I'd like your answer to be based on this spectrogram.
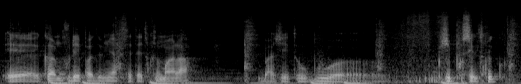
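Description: A man in his thirties with Benin roots, giving a relaxed guest interview in a studio, hesitant with many fillers and restarts. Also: very deep voice, quick pace, gravelly, noisy background. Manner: gestures broadly while seated. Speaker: brand founder, guest. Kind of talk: casual interview talk. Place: studio room with clothing racks, indoors.

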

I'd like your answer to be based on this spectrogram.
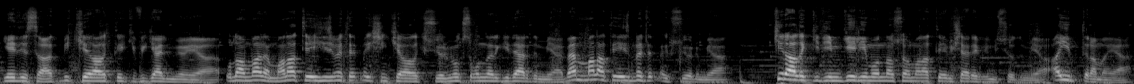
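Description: A man's voice: fairly high pitch, expressive, quick pace, soft background music. A young man giving casual, exasperated commentary while playing a football game, ranting at his coach. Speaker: gaming YouTuber.

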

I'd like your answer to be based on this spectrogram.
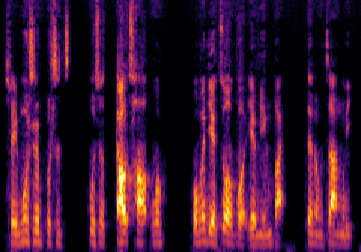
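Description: A male pastor preaching a sermon in an animated, playful way, with self-deprecating humor. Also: medium pitch, a little fast, no room sound.

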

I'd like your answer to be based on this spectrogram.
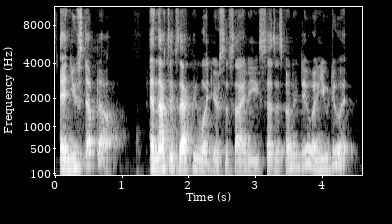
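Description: A woman's voice: sits low, a little fast. A woman in her fifties, a doctor and weight-loss coach, speaking heartfelt and laughing easily as a guest. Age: 50s. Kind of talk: livestream conversation.

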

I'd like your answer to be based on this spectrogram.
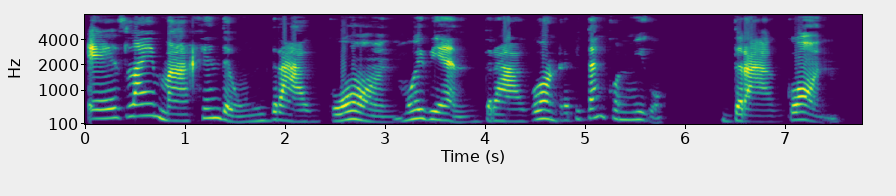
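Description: Woman teacher doing phonics w/ little kids, super slow, stretches every syllable, gets them to repeat back. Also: medium pitch. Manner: slow, drawn-out syllables, coaxing children to repeat. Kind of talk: phonics lesson for children.

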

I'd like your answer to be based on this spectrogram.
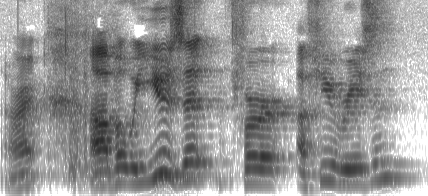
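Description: This man's voice is high-pitched, and he talks at a moderate pace. He is an engineering instructor delivering an informal lecture with handwritten notes, stressing key phrases by repeating them and frequently asking "right?".

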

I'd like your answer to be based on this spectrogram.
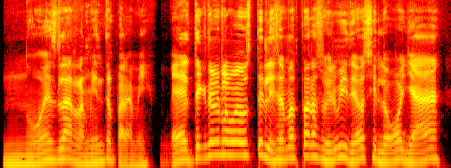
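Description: A man's voice: on the high side, animated, a bit bright, no echo. Mexican man hosting a gaming stream. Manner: chummy, calls viewers "padrino", rapid greetings. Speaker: gaming livestream host. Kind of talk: casual live-stream chat.

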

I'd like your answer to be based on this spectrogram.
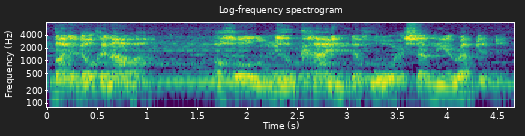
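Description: A man's voice: low-pitched, expressive, normal speed, recorded from a distance. A man reading a scripted, dramatic documentary narration. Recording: muffled, echoey re-recording of a TV. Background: loud music.

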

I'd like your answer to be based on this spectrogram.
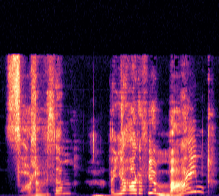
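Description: A man's voice: very high-pitched, huge pitch swings, a little slow, fairly bright tone, pitched above the performer's own voice, exaggerated voice. A man reading an audiobook, voicing a stubborn young male warrior apprentice who protests in disbelief. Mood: incredulous. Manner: incredulous, protesting.

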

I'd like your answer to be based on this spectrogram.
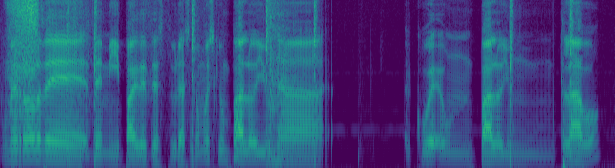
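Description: A young man from Spain with a Spanish accent, giving jokey, excitable commentary over a Minecraft let's play, yelping and shouting when surprised. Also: a little high, normal speed, background noise. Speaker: gaming YouTuber. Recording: game music playing behind. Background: game music.

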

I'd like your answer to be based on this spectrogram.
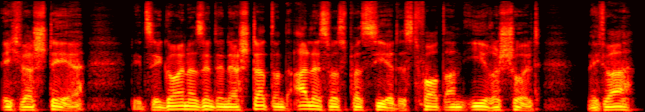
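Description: A man reading an audiobook and voicing a scornful, gruff male leader of a travelling troupe who growls his replies. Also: sits low, measured pace, no echo, clean studio sound.

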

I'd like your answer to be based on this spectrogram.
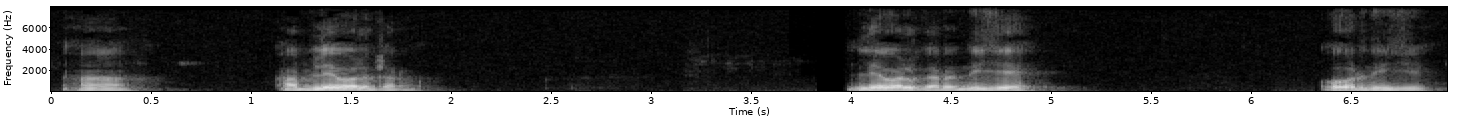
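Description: A man's voice: medium pitch, steady tone, drawn-out words, mellow. A man vlogging casually, giving repeated bossy directions for a phone photo.

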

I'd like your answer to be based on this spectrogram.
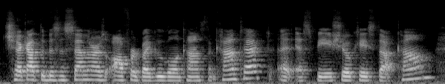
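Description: A woman in her forties promoting a business event to the camera in an upbeat, brisk way, listing the details. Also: mid-range voice, a bit bright. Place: in front of backdrop.

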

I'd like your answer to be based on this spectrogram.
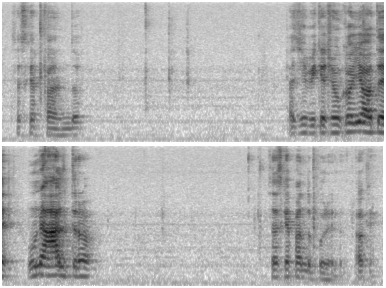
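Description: A man giving casual commentary as he plays a video game, chatty and quick to yelp in surprise. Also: fairly high pitch. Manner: chatty, jumps to startled yelps at the game. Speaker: gaming channel host. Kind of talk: let's play commentary.

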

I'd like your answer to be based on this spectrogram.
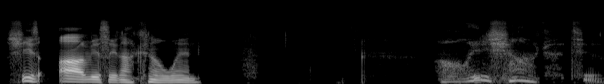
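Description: Wearing a headset mic in a small room at home, a middle-aged wrestling reviewer chats loosely to camera about his predictions, rolling the R's in names and humming dramatic themes. His mid-range voice is gravelly, a bit bright, animated, and slow. The recording is dry, dull, and lo-fi.

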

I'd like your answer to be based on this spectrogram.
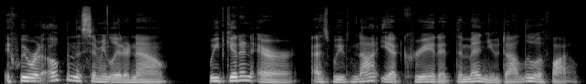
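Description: A man instructing in a step-by-step screencast, speaking in a measured way and dictating code piece by piece into a close mic. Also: mid-range voice, lively intonation, a little mellow. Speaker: tutorial instructor.

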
